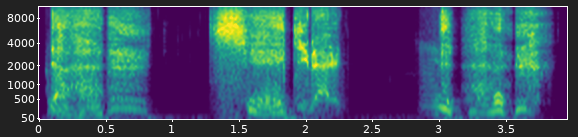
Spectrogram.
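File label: Vox Dead, Korean; Ezekiel; kingsraid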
